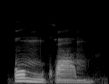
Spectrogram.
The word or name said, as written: umquam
